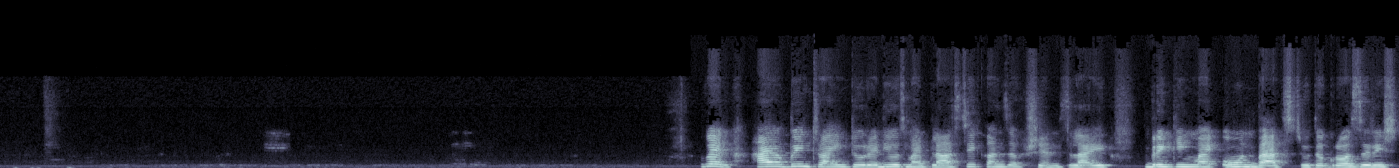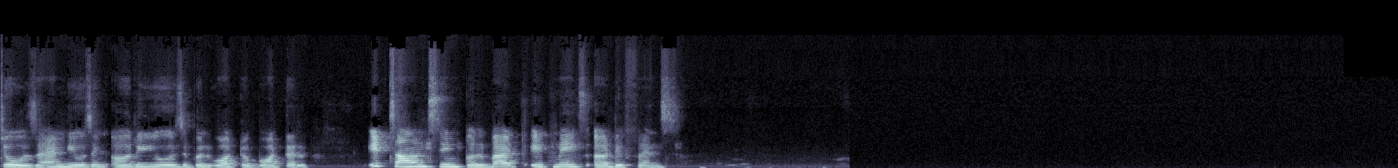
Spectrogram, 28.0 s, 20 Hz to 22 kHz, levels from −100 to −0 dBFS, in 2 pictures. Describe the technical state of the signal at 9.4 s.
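At 9.4 s the speech signal is intact, with no dropout, click, distortion or other fault audible at that moment.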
